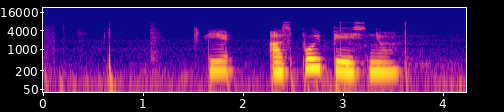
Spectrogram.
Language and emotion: Russian, neutral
